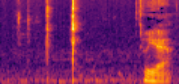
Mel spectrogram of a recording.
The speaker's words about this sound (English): it's got a good click. ASMR right there. Oh gosh, but it is such a cool pen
